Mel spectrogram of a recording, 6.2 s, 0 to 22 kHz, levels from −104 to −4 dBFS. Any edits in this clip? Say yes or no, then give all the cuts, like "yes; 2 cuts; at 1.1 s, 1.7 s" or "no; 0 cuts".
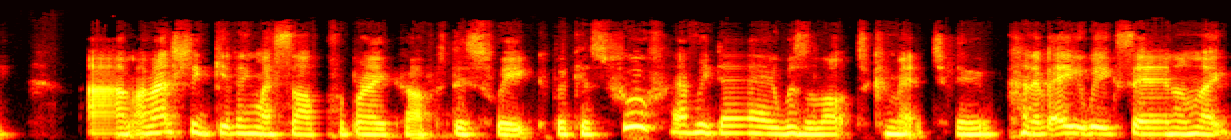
no; 0 cuts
